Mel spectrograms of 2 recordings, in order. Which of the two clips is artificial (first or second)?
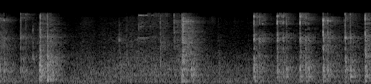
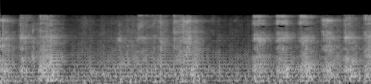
second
